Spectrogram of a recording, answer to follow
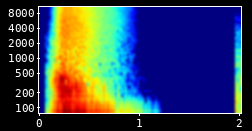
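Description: Logo sting: a single whoosh sound effect with a deep low boom underneath. It swells in quickly and fades out within about a second.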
